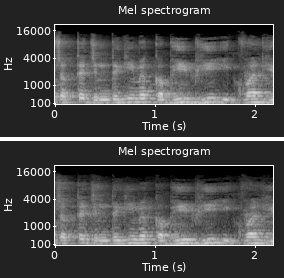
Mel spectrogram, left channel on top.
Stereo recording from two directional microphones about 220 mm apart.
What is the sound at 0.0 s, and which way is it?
A man's voice, 50° left (ahead or behind).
